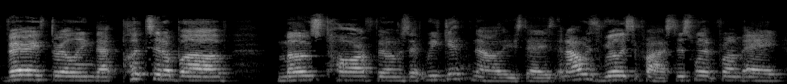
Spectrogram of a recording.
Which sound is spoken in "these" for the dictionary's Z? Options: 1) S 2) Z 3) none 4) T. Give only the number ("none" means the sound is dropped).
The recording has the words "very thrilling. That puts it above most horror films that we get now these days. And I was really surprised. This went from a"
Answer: 2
